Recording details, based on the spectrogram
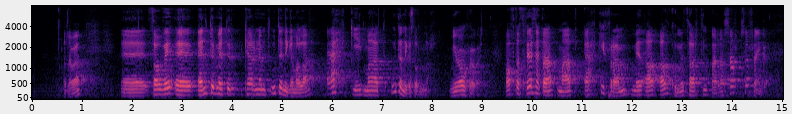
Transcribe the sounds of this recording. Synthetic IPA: at̪laka | θawvɪɛnt̪ʏɾmɛːt̪ʏɾ̥cʰɛɾnʏmt̪uːt̪lɛniŋkamaːwlaɛhcɪmaːt̪uːt̪lɛniŋkast̪ɔ̰wt̪nʏ̰nːa̰ɾ̥ | mjœːaːwhœ̰vɛ̰r̥t̪ | ɔft̪ast̪fɛːɾ̥θɛht̪amaːt̪ɛhcɪfɾamːɛðaaðkʰɔːmʏθaɾ̥t̪ʰɪlparːasar̥ksɛɾ̥fajiŋka̰

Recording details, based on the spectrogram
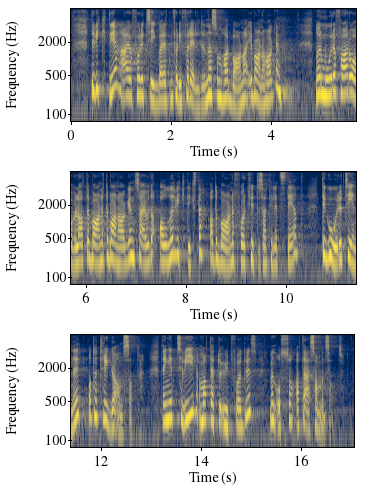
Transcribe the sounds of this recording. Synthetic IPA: d̪̥ɛʋɪkt̪ɪəæɾjʊfɔɾʉt̪siːɡ̚bɑːɾheːt̪ənfɔɖifɔɾɛld̪ɾənəsɔmɦɑɾbɑːɳɑʔɪbɑːɳəhɑːɡən | nɔɾmuːɾɔfɑːɾoːʋəɭɑːt̪əɾbɑːɳət̪ʰɪlbɑːɳəhɑːɡənsɔæɾjʊd̪ɛʔɑlːəɾʋɪkt̪ɪkst̪əʔɑt̪bɑːɳəfoːɾkʰnʏt̪ːəsæɪt̪ʰɪlɛt̪st̪eːd̪ | t̪ʰɪlɡuːəɾʉt̪ʰiːnəɾɔt̪ʰɪt̪ʰɾʏɡːəʔɑ̰nsɑ̰t̪ːə̥d̪̥ɛæːɾɪŋːənt̪ʰʋiːlɔ̰mɑt̪̚d̪ɛt̪ːəʔʉːt̪fɔɾd̪ɾəsmɛnʔɔsːɔʔɑ̰t̪̚d̪ɛæʂɑmːə̰nsɑ̰t̪ː

